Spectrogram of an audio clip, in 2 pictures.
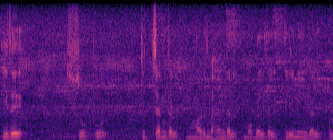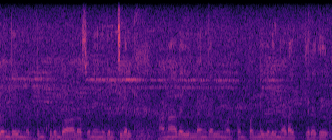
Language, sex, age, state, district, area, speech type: Tamil, male, 45-60, Tamil Nadu, Ariyalur, rural, read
